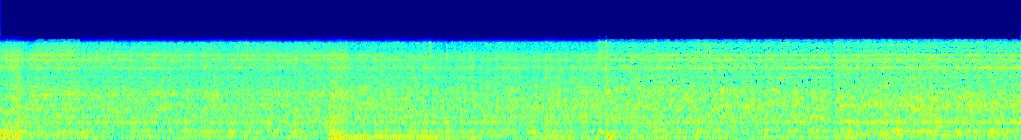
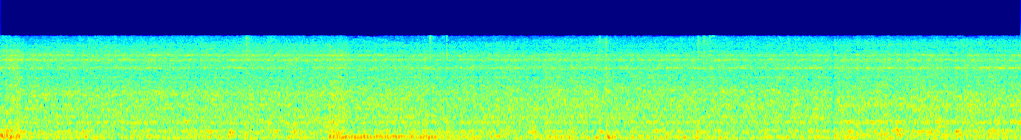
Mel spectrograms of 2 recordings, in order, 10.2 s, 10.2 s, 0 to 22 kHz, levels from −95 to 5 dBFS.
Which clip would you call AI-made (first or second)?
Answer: second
